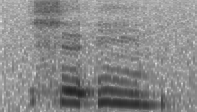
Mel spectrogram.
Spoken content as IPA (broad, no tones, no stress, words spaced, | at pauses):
xɛʔẽb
